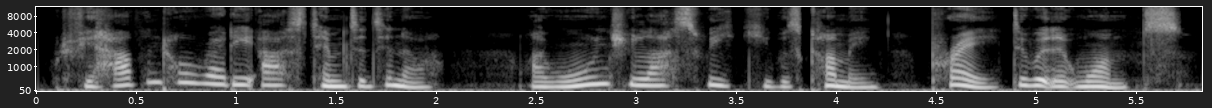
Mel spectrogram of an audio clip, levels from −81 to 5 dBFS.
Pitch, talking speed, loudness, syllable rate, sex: 230 Hz, 205 wpm, -17 LUFS, 6.0 syllables/s, female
